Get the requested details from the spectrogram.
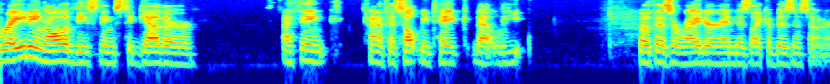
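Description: On a very clean recording with a silent background, a man with a Texan accent speaks at a moderate pace, with fairly even intonation and a fairly high pitch. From North Texas, small town. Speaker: fiction writer and writing workshop founder. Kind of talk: interview conversation.

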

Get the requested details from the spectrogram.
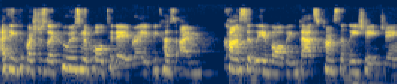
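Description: With an American accent, a woman speaks in an unremarkable speaking voice, fairly high in pitch with ordinary pitch variation. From southeast Michigan. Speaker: franchise development director. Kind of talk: casual interview chat.

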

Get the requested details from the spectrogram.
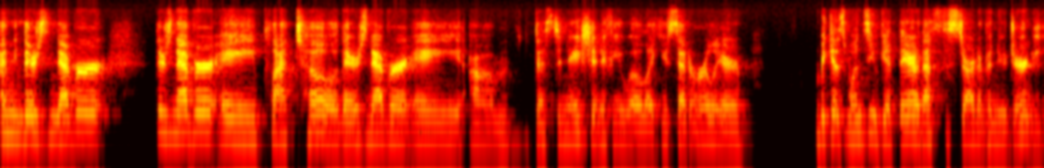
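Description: An ordinary speaking voice at a moderate pace with ordinary pitch variation and a quiet background. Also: woman, medium pitch for a woman. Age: 40s. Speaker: podcast host. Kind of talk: casual interview chat.

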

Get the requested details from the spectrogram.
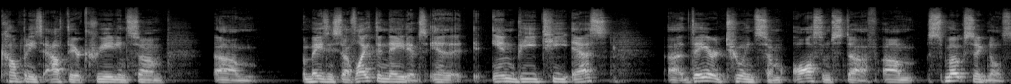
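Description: An unremarkable speaking voice, this man with an American accent talks fairly slowly at a medium pitch with lively intonation. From South Carolina, US South. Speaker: podcast host. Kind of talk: casual solo podcast talk. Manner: frequent fillers and restarts.

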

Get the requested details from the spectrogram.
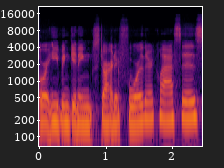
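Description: A woman with a plain, everyday voice, medium pitch, ordinary pitch variation, quiet background. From Brooklyn, New York City. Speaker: college associate dean. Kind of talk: casual interview.

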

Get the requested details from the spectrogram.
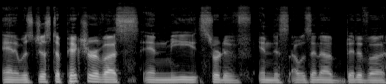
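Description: A man's plain, everyday voice with an American accent, fairly low in pitch and at a fairly quick pace, on a very clean recording with a silent background. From US Midwest, Chicago. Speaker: musician and band leader. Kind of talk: casual interview.

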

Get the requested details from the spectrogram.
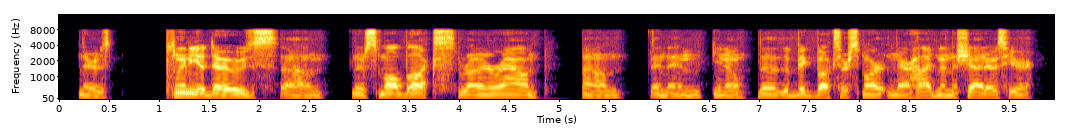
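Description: A man's unremarkable speaking voice, fairly low in pitch, at a fairly slow pace with fairly even intonation. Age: 30s. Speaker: Navy officer and former Marine, combat wounded. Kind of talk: casual interview. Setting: on location at a rural camp.

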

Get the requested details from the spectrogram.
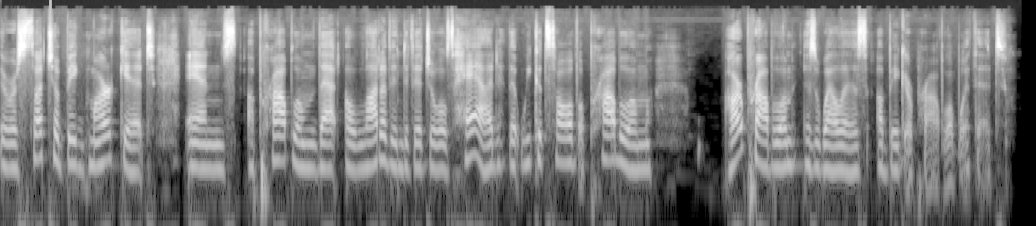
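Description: A woman with an American accent speaks at a medium pitch and moderate pace with fairly even intonation, in a dry, close sound with no echo. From Wisconsin, US. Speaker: business owner. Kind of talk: interview.

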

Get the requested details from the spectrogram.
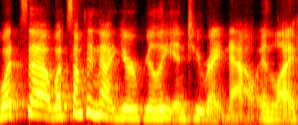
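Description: This woman has an ordinary speaking voice at a medium pitch. Her intonation is lively. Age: 30s. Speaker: podcast host. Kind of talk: casual interview chat.

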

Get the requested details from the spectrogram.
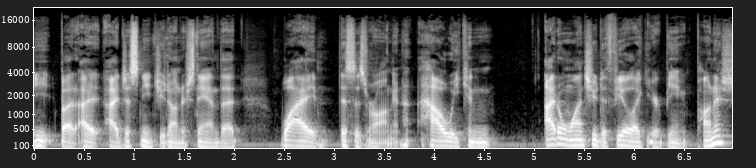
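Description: A man's very deep, low voice in an American accent, at a moderate pace with ordinary pitch variation, on a very clean recording with a silent background. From Michigan, Metro Detroit. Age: 20s. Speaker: chef. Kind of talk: casual interview.

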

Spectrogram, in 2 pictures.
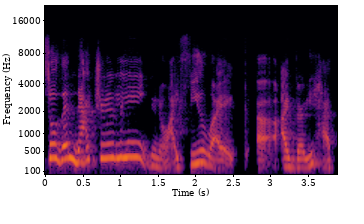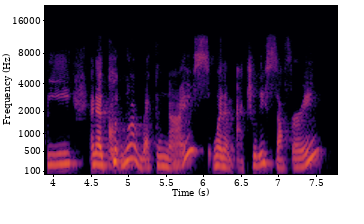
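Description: Somewhat breathy, a woman speaks at a fairly slow pace, her pitch swinging very widely. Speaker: happiness coach. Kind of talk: live fireside chat with audience. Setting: live event workshop.

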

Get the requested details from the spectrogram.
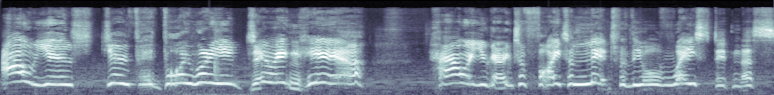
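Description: Over clear music in the background, a put-on character voice speaks at a fairly slow pace, shrill and at an extremely high pitch. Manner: screeching, taunting, contemptuous.

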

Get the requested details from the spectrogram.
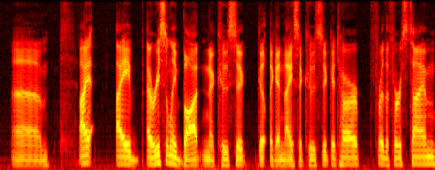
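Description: Here a man with an American accent talks at a moderate pace in a bright, sharp tone with ordinary pitch variation. The recording is very clean and silent behind him, with a dry, close sound and no echo. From US Pacific Northwest, Seattle area. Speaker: metal musician. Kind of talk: casual chat.

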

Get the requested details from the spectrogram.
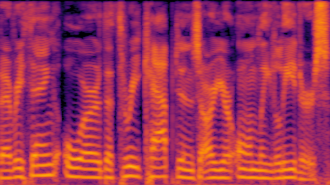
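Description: Speaking at a moderate pace, this man has an unremarkable speaking voice. Ordinary variation shapes his fairly high pitch. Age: 40s. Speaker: leadership coach and speaker. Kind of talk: casual interview.

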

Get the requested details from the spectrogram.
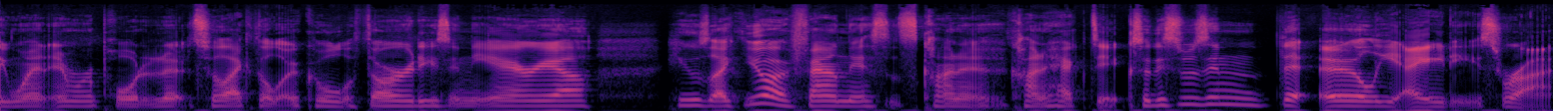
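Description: A woman speaks fairly quickly with an Australian accent. The recording is very clean, with a silent background. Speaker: podcast host. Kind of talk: casual chat.

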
